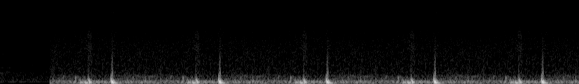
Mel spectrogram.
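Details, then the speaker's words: Aortic stenosis heard at the second right intercostal space: slow regular heartbeat with a systolic crescendo-decrescendo whooshing murmur peaking mid-systole between the first and second heart sounds. "crescendo decrescendo murmur so it's systolic which means that it's between the first and second heart sounds"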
